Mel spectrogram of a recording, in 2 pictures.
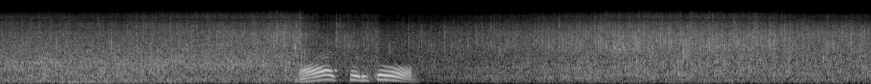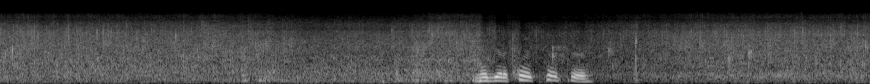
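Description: Falling water splashes steadily into a shallow pool outdoors.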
